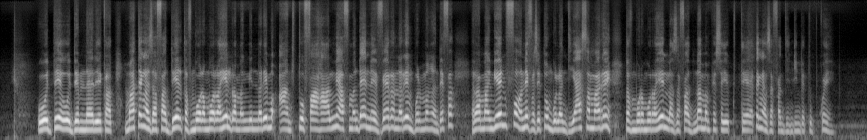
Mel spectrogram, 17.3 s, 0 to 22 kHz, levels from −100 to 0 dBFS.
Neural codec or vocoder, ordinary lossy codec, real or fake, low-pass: autoencoder, 48 kHz, 32 numbers a frame, DAC-VAE, trained on Japanese speech; none; fake; none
